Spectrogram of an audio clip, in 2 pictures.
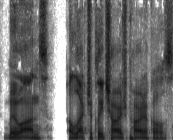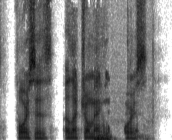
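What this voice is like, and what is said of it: Dry, boring professor-like lecturing voice. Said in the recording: “Could you say that any drier? ... Can you do it more boring? Do it more like a scientist, like your professor in school ... Now you're doing an impression.”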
